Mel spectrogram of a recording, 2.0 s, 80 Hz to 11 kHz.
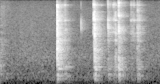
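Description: A short run of light, sharp clicks and clinks as a 2-inch star diagonal's barrel knocks against the refractor focuser's 1.25-inch adapter, which it will not fit.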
